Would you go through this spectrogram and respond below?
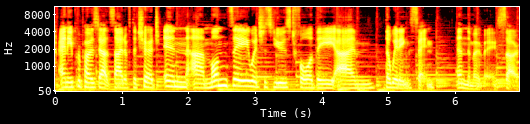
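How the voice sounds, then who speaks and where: A woman's voice: sits low, lively intonation, normal speed, a bit bright, soft background music. A woman chatting informally and giggly as a podcast host. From New Zealand. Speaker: podcast host and game master. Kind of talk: casual podcast chat.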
